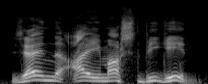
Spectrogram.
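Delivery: slow, high German pronouncement; measured and heavily German; strong German accent. Acted. Count agreeing to begin, slow German accent. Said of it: "a strongly marked German accent".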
